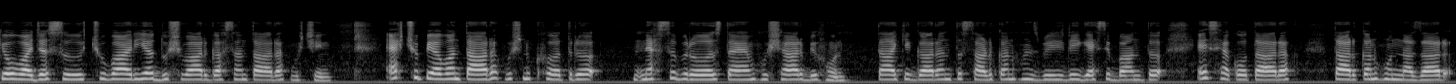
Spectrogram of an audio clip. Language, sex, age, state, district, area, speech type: Kashmiri, female, 18-30, Jammu and Kashmir, Kulgam, rural, spontaneous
